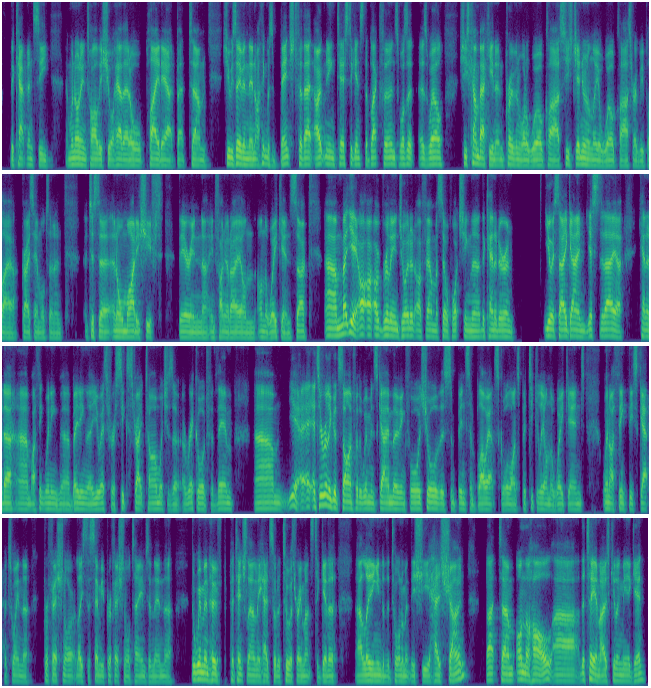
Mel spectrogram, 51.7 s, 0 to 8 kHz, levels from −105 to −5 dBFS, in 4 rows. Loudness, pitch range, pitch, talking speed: -29 LUFS, 95-110 Hz, 100 Hz, 215 wpm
